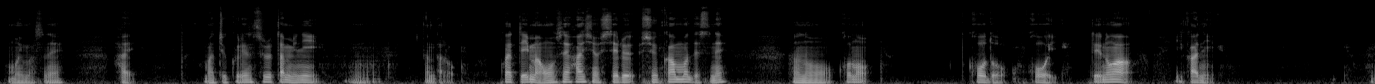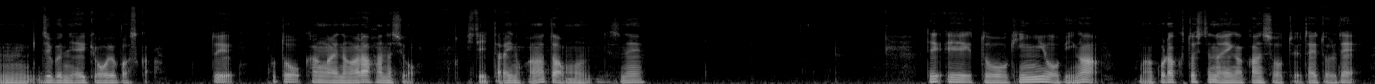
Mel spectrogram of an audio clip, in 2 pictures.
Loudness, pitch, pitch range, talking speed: -31 LUFS, 95 Hz, 85-105 Hz, 290 characters per minute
